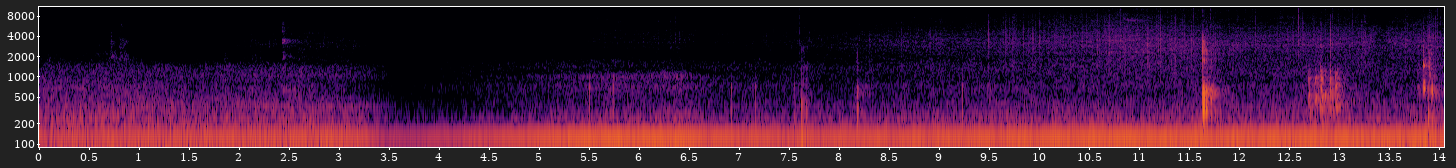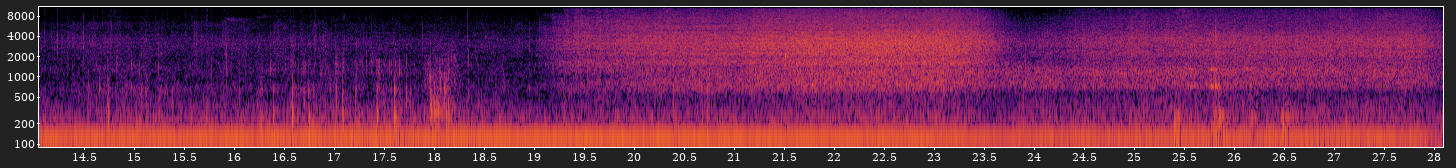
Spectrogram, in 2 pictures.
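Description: Tofu scramble frying in a skillet, sizzling steadily, with a few light clicks and taps. The sizzle swells into a louder hiss for about four seconds in the latter half.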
